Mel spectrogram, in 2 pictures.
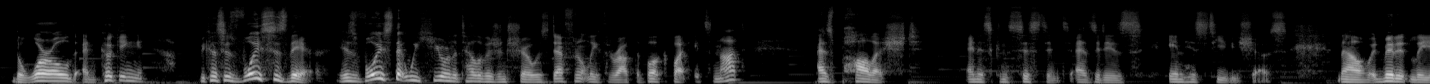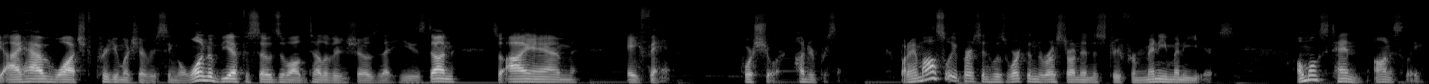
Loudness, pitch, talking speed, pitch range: -26 LUFS, 115 Hz, 180 wpm, 105-145 Hz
